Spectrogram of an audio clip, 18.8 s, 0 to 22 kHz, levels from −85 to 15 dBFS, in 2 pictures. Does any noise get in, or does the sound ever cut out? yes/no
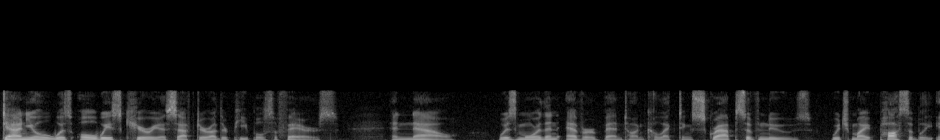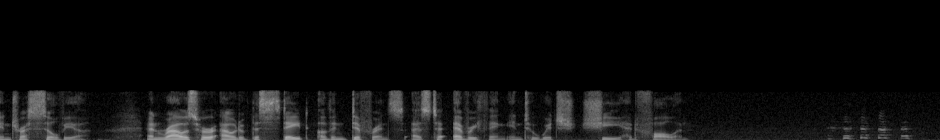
yes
